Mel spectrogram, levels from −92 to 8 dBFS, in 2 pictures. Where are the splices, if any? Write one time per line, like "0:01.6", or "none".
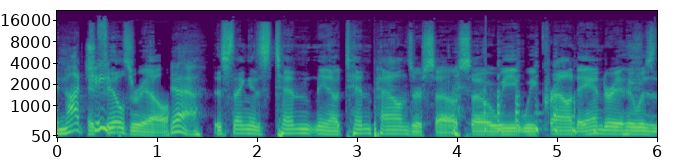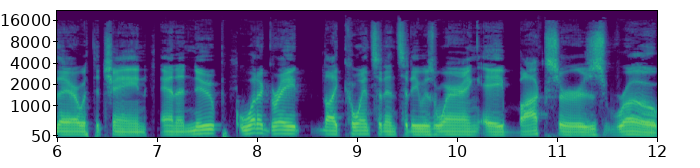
none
